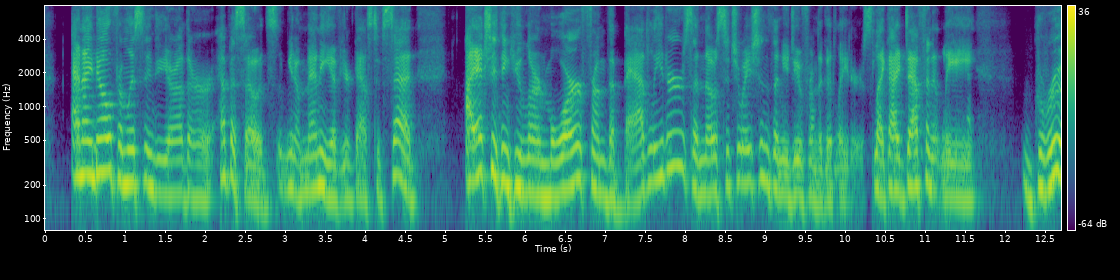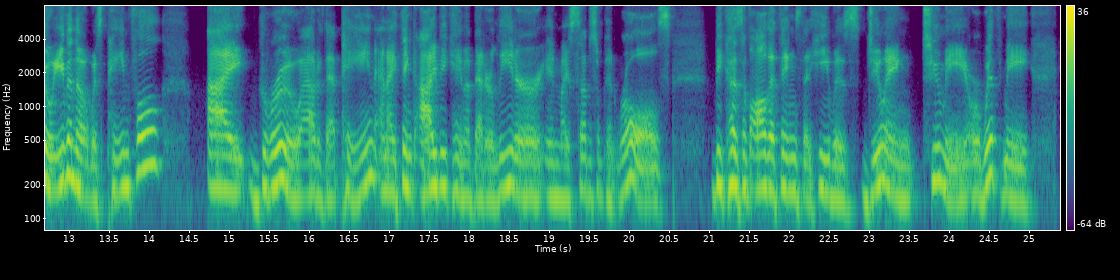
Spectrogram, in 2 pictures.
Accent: Midwest, United States; born there; I was born in the Midwest and worked for a fireman and policeman.

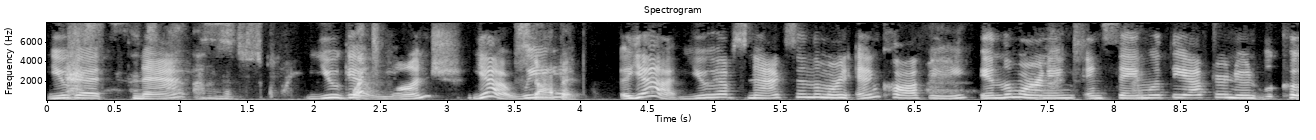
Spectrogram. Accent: Oregon, Wisconsin, United States

